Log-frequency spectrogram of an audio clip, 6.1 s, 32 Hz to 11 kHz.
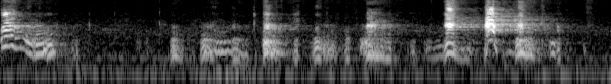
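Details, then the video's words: Corgi giving a few short, sharp barks spaced about half a second apart, following quieter whining, broken sounds with soft background noise. "Funny and Cute Corgi Compilation | Best Funny Corgi Videos Part 2"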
